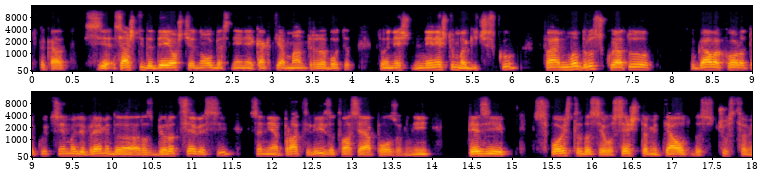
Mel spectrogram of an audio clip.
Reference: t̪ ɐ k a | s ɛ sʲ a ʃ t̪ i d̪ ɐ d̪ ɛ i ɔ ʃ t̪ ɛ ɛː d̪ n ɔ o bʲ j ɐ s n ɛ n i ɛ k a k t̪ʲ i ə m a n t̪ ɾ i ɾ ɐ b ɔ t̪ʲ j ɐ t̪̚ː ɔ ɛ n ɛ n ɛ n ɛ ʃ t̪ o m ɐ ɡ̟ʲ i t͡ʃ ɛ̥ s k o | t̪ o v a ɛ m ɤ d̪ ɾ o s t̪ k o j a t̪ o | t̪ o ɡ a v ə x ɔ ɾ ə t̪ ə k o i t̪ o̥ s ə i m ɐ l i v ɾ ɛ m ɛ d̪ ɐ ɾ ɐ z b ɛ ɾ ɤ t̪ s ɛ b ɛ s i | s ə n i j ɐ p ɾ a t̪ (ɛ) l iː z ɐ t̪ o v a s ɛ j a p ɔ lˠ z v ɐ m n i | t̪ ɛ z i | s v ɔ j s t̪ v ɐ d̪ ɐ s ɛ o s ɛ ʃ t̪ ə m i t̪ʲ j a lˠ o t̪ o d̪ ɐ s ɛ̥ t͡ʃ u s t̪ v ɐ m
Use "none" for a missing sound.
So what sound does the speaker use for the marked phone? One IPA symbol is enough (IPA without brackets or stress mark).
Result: i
